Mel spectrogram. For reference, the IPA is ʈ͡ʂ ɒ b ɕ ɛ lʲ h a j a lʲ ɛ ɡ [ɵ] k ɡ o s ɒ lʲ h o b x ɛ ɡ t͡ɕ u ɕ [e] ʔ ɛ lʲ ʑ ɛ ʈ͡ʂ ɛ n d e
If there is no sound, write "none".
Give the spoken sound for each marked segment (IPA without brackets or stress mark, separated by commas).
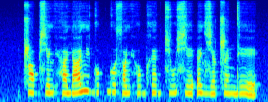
o, e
